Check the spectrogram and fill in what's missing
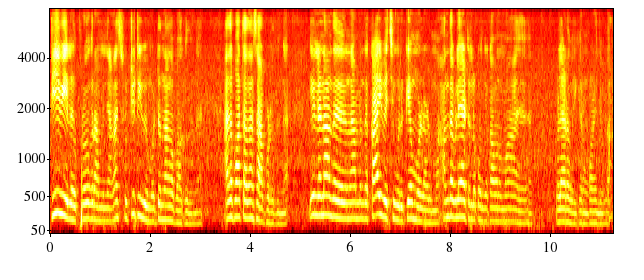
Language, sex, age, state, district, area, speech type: Tamil, female, 45-60, Tamil Nadu, Cuddalore, rural, spontaneous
